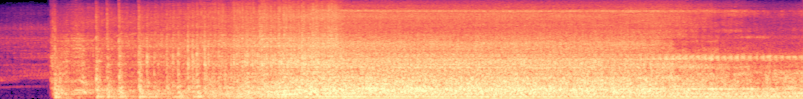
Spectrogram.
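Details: Generator engine after a home valve job, started with one space heater load: it cranks, catches and drones under load with slight unevenness hinting at misfire; low oil pressure follows, with oil appearing to shoot from what may be the breather.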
